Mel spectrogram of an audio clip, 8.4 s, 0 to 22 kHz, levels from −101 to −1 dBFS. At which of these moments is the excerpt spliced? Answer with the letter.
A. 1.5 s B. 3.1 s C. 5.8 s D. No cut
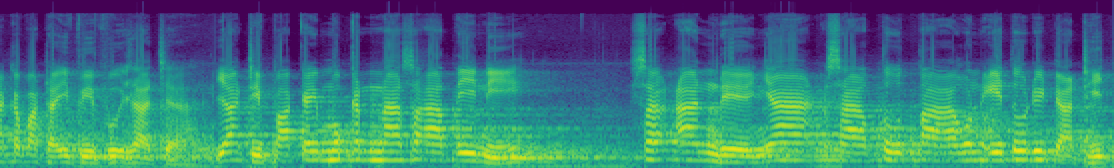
A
